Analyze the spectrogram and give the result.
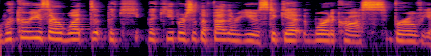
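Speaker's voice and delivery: very quiet, hushed aside. Away from the guards, she nods and answers in a very quiet voice. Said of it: "she's saying in a very quiet voice".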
